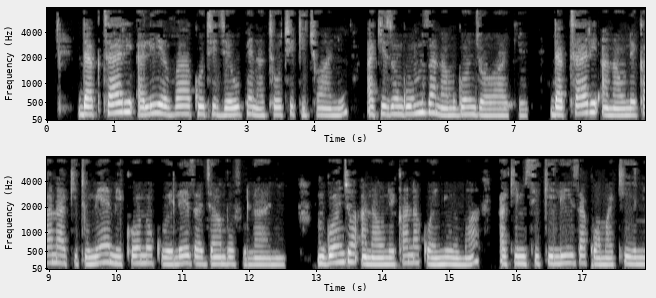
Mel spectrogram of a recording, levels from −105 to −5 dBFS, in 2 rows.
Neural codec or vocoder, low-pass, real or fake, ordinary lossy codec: none; 7.2 kHz; real; MP3, 32 kbps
